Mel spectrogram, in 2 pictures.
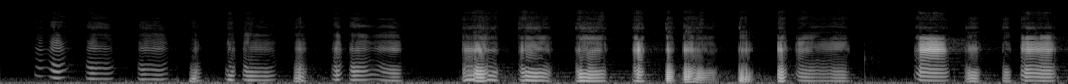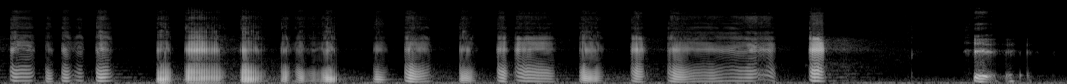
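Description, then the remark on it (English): A tune influenced by Star Wars, built from short, pitched fart noises played in quick rhythmic bursts, rising and falling like a melody, loud with brief pauses between phrases. “Anyways, so this is the influenced by Star Wars fart song.”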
